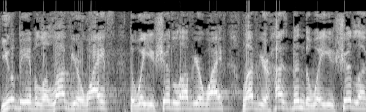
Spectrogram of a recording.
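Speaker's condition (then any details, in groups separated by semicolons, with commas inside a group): No condition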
